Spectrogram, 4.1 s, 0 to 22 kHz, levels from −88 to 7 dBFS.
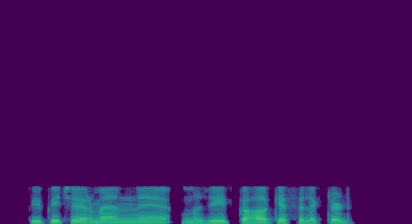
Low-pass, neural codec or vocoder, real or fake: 3.6 kHz; none; real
